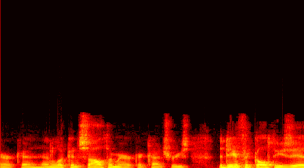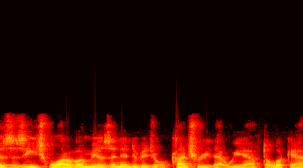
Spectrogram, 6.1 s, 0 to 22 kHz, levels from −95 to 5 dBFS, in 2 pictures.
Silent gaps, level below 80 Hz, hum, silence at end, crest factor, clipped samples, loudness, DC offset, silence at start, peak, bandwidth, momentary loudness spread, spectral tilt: none; -60 dBFS; none; 0 s; 16 dB; under 0.1%; -26 LUFS; 0.1%; 0 s; -10 dBFS; 7.4 kHz; 8 LU; -7 dB/octave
